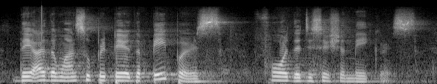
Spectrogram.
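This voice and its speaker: At a medium pitch, a woman talks fairly slowly over noticeable background noise. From Philippines. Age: 60s. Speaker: government secretary, former community organizer. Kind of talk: panel dialogue answer.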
